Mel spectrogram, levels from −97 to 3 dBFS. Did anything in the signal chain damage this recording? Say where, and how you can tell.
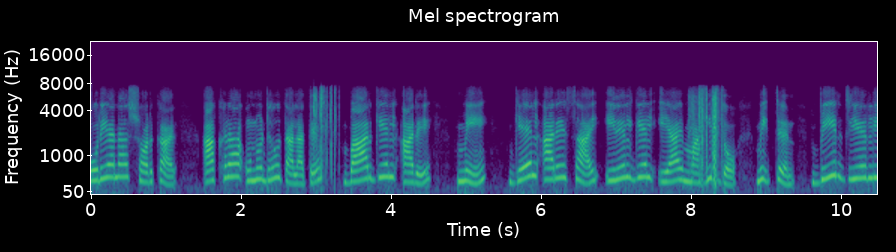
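Yes. A worn cable or connector in the analogue wiring, likely moved, adds dense, uneven scratching as loud as the speech from 2.92 to 3.32 s and 7.96 to 8.44 s.

An AMR rate drop on the network link pushes the AMR-WB codec from 12.65 to 8.85 kbit/s at 4.38 to 5.88 s and 9.94 to 10.45 s, making speech rougher with no gap or band change.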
